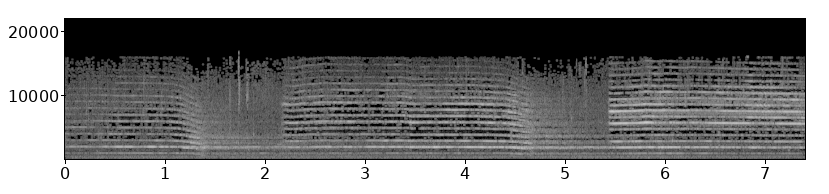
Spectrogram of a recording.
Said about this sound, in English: Lisa Walker recorded this chorus of humpback whales in the Pacific off Alaska.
